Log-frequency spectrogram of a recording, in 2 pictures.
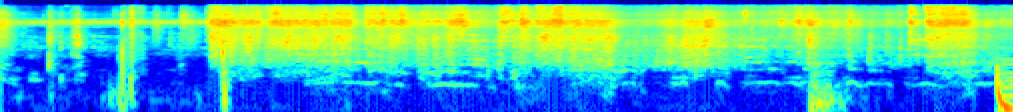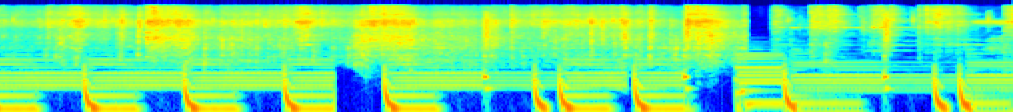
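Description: Crushed stone aggregate being scooped and stirred by hand in a metal tray, a gritty rattling of stones. About halfway through, background music with a steady beat comes in and continues.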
